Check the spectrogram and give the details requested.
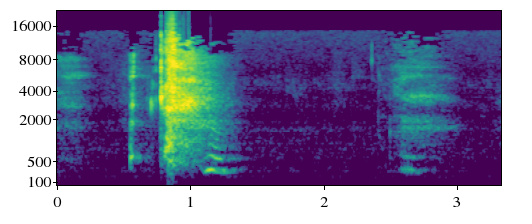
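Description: One loud, explosive sneeze after a short catch of breath, then a softer exhale; a hayfever sneeze.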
